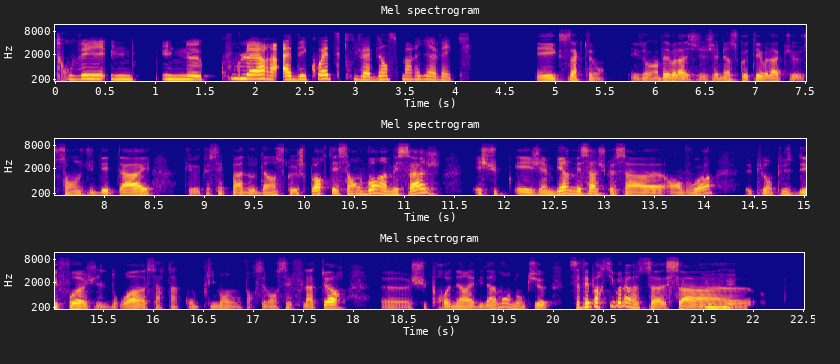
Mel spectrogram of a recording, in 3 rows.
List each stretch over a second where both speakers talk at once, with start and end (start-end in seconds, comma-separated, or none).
none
